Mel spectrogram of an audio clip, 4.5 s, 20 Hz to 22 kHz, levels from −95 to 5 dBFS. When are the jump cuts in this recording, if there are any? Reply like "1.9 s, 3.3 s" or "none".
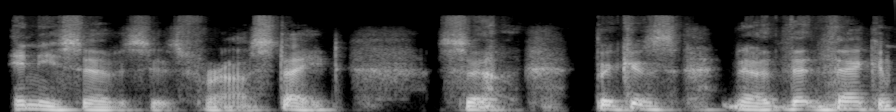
2.1 s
